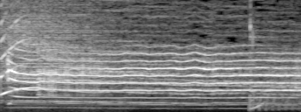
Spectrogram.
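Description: A cartoon boy's long, held falling scream that rises in pitch at the start, with music under it. A quick falling swoop comes near the end.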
